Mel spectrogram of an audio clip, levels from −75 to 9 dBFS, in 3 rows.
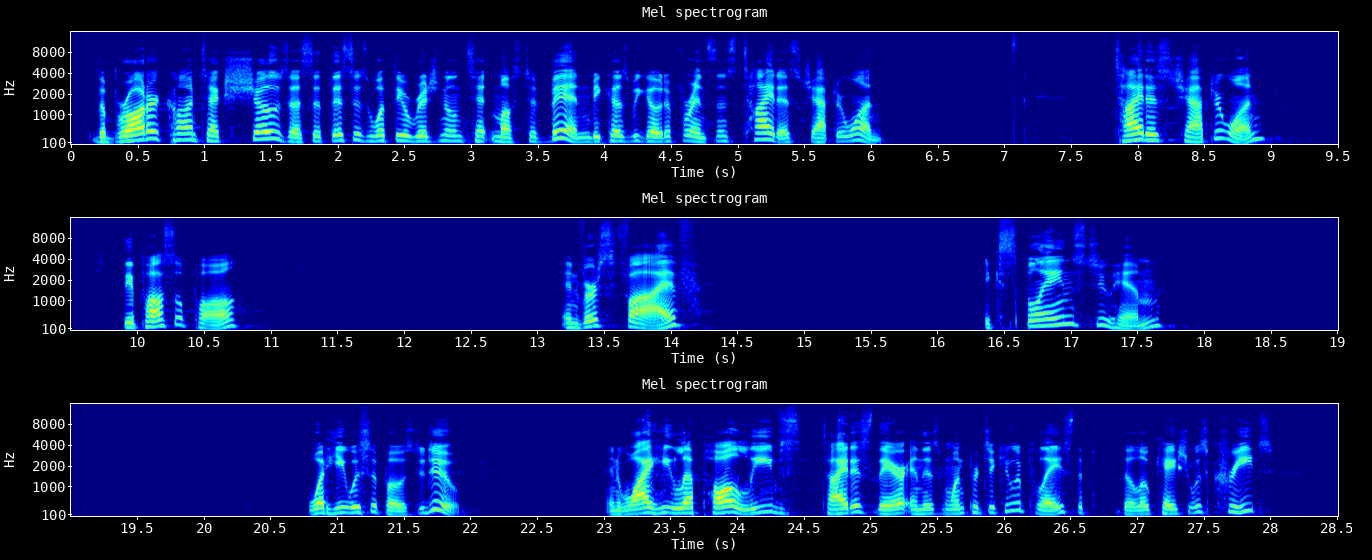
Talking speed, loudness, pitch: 125 wpm, -30 LUFS, 125 Hz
